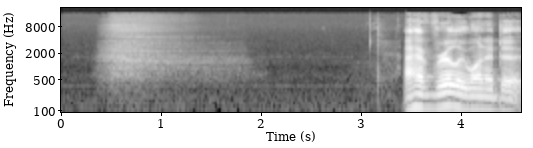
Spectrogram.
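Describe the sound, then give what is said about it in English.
A deep breath taken to ease stress: one long, airy breath that swells quickly and fades slowly over about a second and a half. A brief pause with faint clicks follows, and then a person starts talking. “Deep breaths.”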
